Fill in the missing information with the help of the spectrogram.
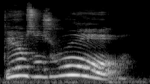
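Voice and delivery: loud, high, slow victory cry; mock triumphant damsel; triumphant cheer. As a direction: gloat proudly.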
